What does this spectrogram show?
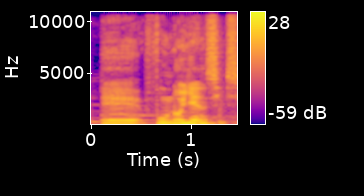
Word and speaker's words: Minimocursor funoyensis: Se llama Minimocursor funoyensis, y esto sí lo recontrabusqué, ¿no? Sí se pronunciaba así, sí se pronuncia así.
